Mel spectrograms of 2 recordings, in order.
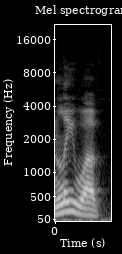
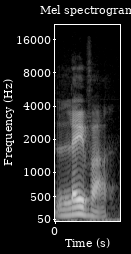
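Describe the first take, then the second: First: The middle consonant is a w sound. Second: The middle consonant is a v sound. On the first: This is the name as it is meant. "they're saying Lewa" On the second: This is how Scandinavian speakers say it. "they pronounce it Leva"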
